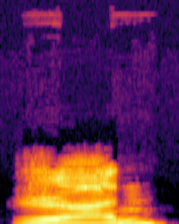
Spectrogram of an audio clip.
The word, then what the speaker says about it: 人: Ko is the measure word for family, and people becomes ren.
